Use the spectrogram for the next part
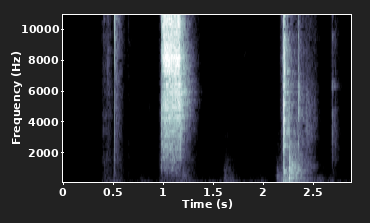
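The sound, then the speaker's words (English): A mead bottle is popped open with an opener: a small click, then a bright, airy hiss of escaping gas, a faint tap, and a second louder burst with a fizzy tail. No one speaks. “Let's pop this thing open.”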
